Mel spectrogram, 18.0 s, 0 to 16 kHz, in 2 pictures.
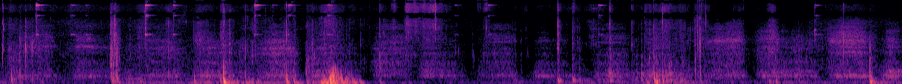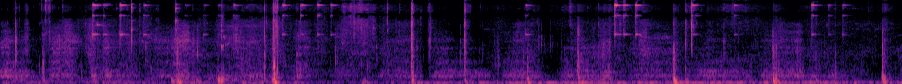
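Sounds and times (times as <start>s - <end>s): gear jangling: 0.0s - 3.6s, 9.4s - 13.1s, 14.1s - 18.0s
footsteps on rocky trail: 0.0s - 18.0s.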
